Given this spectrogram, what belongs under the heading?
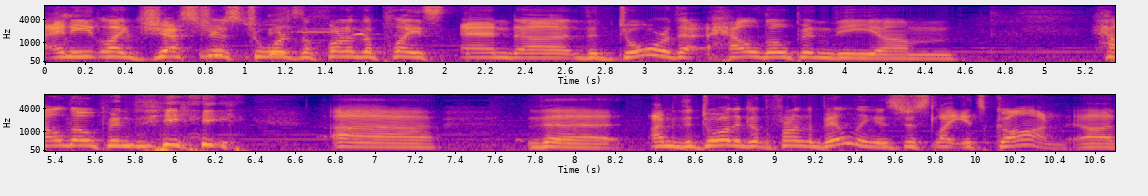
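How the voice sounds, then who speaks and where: A man narrating as game master of a tabletop game, halting often with fillers and restarts. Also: sits high, faint music behind.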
